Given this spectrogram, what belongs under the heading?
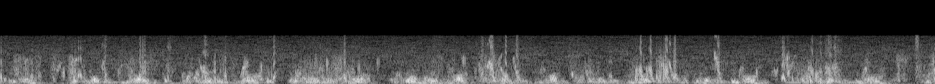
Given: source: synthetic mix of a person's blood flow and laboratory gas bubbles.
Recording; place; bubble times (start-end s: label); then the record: Doppler ultrasound of blood flow; precordium
0.00-0.07 s: bubbles
0.12-0.42 s: bubbles
0.49-0.85 s: bubbles
1.01-1.10 s: bubbles
1.16-1.76 s: bubbles
1.99-2.30 s: bubbles
2.58-2.81 s: bubbles
2.93-3.62 s: bubbles
3.76-3.80 s: bubbles
4.24-4.54 s: bubbles
4.61-4.68 s: bubbles
4.74-5.26 s: bubbles
5.69-5.96 s: bubbles
6.08-6.14 s: bubbles
6.33-6.82 s: bubbles
7.13-7.27 s: bubbles
7.53-7.62 s: bubbles
7.71-8.44 s: bubbles
8.96-9.10 s: bubbles
9.29-9.36 s: bubbles
From the record:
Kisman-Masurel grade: 342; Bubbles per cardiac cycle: rolling drumbeat, 9 or more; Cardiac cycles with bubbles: 100%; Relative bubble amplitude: moderate (0.250 to 0.450); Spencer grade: 3 (all of the cardiac periods contain showers or single bubble signals, but not dominating or overriding the cardiac motion signals); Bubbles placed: only in the low amplitude regions of the cardiac cycle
